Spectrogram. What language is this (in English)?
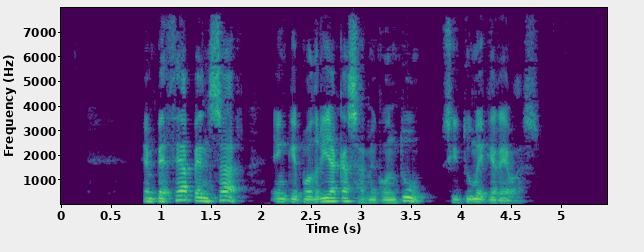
Aragonese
